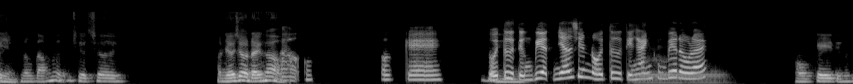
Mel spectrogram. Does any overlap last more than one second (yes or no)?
no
